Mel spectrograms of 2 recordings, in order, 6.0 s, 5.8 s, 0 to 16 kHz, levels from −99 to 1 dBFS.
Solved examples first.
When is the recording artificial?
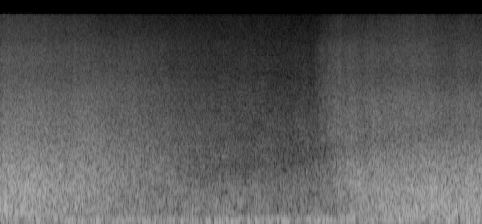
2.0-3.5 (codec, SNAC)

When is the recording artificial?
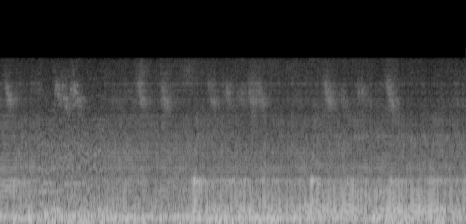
0.0-0.5 (vocoder, WaveNeXt); 1.3-5.8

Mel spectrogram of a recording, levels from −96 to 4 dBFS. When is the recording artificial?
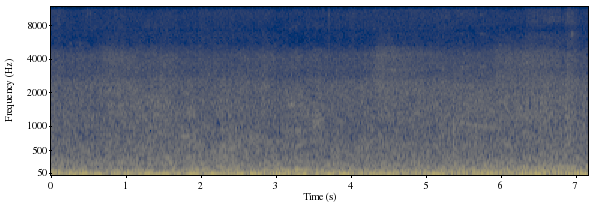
1.0-4.2 (codec, SNAC)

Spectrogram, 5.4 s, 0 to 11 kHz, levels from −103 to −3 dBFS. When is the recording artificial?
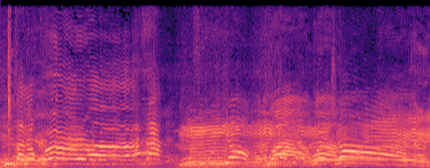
none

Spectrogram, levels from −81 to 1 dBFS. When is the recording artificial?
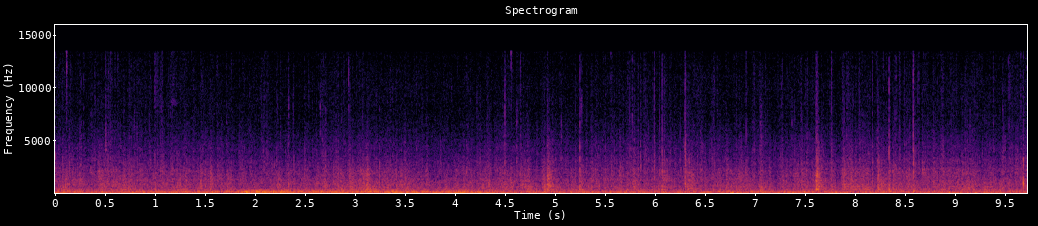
6.1-6.8 (vocoder, BigVGAN v2)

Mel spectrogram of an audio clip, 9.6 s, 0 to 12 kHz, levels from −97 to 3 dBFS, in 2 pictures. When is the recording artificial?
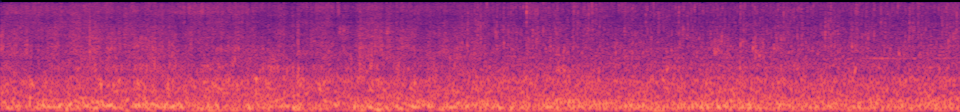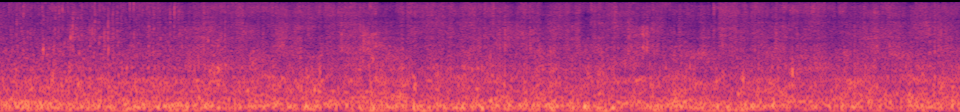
0.0-2.3 (codec, HILCodec); 5.7-9.6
